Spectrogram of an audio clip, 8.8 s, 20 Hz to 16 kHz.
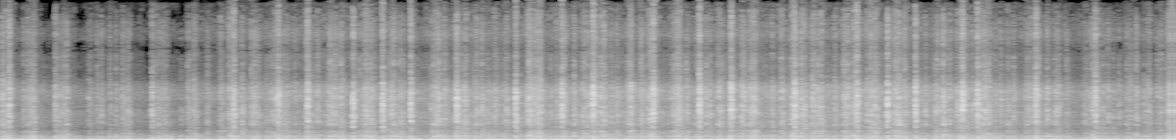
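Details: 1966 Belvedere V8 after swapping a flooding cheap Quadrajet for a rebuilt used Edelbrock carburetor: deep rumble idling and blipping cleanly, no stumble or bog, no longer flooding; normal running.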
